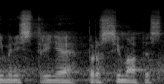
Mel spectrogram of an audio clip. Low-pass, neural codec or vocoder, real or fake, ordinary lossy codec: 14.4 kHz; vocoder, 44.1 kHz, 128 mel bands every 512 samples, BigVGAN v2; fake; AAC, 64 kbps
